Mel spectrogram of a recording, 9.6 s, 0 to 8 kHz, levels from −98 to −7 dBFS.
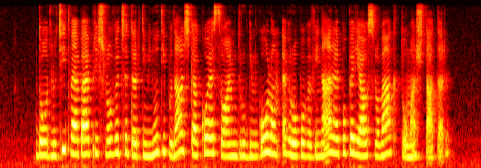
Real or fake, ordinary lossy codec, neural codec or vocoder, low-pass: real; none; none; 7.2 kHz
